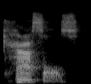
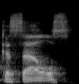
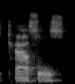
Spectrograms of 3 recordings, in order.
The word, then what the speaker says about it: Castles: the pronunciation correct plus his last name is castles not cassells or anything else it's castles just and i'm not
